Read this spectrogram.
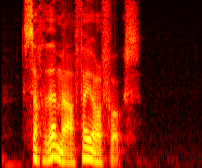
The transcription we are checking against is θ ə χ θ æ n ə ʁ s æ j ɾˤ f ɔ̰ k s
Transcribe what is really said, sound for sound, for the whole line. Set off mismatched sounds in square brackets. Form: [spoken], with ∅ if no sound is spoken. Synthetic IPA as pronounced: [s] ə χ [ð] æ [m] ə ʁ [f] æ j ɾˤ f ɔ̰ k s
